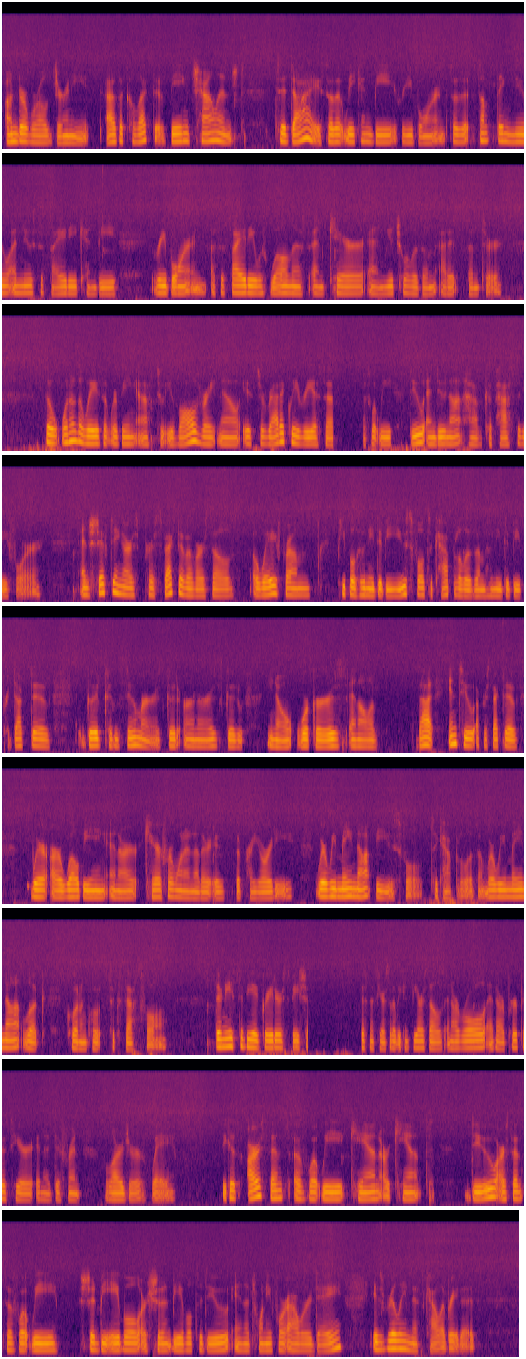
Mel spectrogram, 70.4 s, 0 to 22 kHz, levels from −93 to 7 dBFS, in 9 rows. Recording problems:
muffled; slightly; fading above 4 kHz
hiss; noticeable; throughout; 15 dB below the speech
audio freezing; at 21 s, at 37 s for 0.5 s and at 52 s for 1 s

